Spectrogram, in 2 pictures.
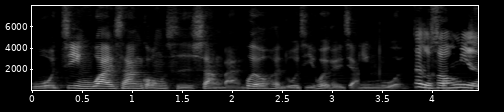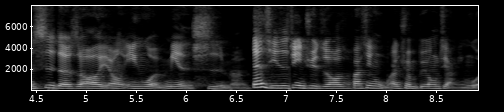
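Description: Her medium-pitched voice moves at a fairly quick pace with lively intonation, big swings in loudness and hardly any pauses, on a very clean recording with a silent background. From Taiwan. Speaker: podcast co-host. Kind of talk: casual chat.

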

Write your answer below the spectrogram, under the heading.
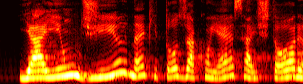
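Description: Recorded with audible room echo, a woman speaks in an animated tone at a high pitch, moving at a moderate pace with ordinary pitch variation. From Ceará, Brazil (Crateús). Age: 40s. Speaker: pastor. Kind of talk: sermon.

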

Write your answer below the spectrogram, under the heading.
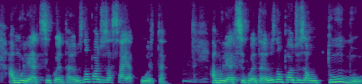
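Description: This is a woman with an unremarkable speaking voice. She talks at a moderate pace with lively intonation. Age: 50s. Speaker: fashion consultant. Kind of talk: casual chat.

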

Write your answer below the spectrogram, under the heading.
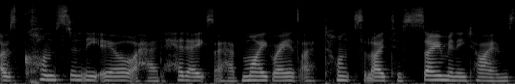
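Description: A woman with an English accent talks at a fairly quick pace with hardly any pauses, her intonation monotone and flat. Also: fairly low pitch for a woman. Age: 30s. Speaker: podcast host, personal trainer. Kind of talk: casual monologue.

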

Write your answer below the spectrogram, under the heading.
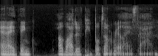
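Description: With lively intonation and some vocal fry, a woman talks at a fairly low pitch in a dry, close sound with no echo. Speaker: midwife. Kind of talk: casual chat. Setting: video call.

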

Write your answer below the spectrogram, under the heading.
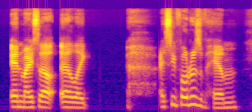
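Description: Here is a woman with a plain, everyday voice and an American accent. Her intonation is lively, and her pace is moderate. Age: 20s. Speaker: podcast host. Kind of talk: casual monologue.

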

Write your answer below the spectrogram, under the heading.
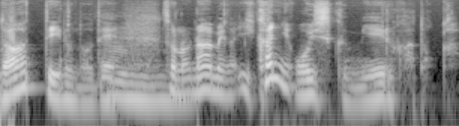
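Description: Somewhat breathy, a man rattles along at a very fast pace. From Yokohama, Japan. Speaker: magazine editor-in-chief. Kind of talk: radio interview. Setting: radio studio.

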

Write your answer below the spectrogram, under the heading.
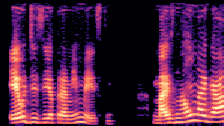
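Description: A woman talks fairly slowly, her pitch varying in an ordinary way, against a quiet background. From Ceará interior, Baturité. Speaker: psychologist. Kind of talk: casual chat.

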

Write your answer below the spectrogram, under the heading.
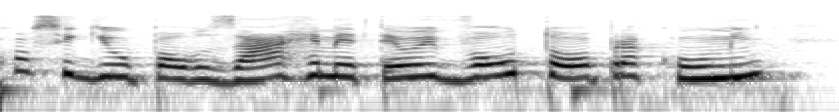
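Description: Against noticeable background noise, a woman speaks at a high pitch and a moderate pace with fairly even intonation. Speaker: listener sending a story. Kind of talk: recorded voice message telling a story. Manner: halting.

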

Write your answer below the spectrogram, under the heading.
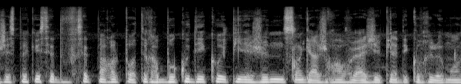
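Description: A man speaks very fast in a fairly low, dark, mellow voice that is somewhat breathy. His intonation is monotone and flat, and the sound is dry and close with no echo. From Côte d'Ivoire. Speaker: podcast host. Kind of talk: casual interview.

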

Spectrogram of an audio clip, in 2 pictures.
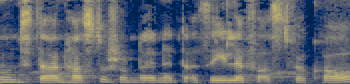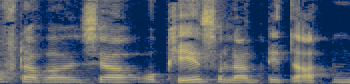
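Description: A woman's somewhat breathy, medium-pitched voice, very slow in pace, with fairly even intonation. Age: 40s. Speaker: innovator and entrepreneur. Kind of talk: interview.

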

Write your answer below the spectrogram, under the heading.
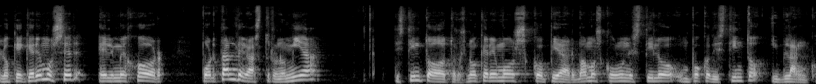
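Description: An unremarkable speaking voice with lively intonation at a moderate pace. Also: man, fairly high pitch for a man. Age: 40s. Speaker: food blogger and entrepreneur. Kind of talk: casual interview.

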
